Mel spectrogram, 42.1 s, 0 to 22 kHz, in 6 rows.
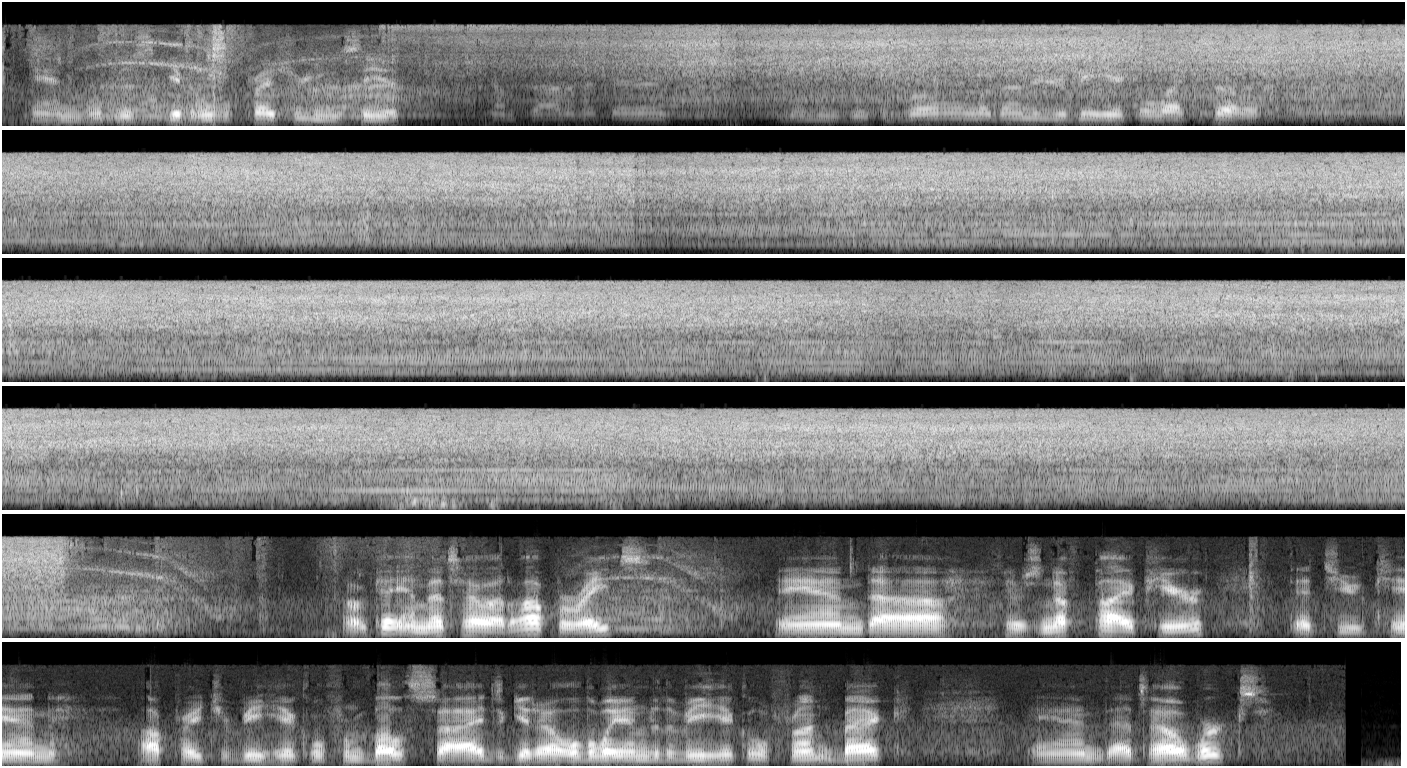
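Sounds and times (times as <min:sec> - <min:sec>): pressure washer spraying hiss: 0:00.5 - 0:06.5, 0:07.9 - 0:28.5.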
